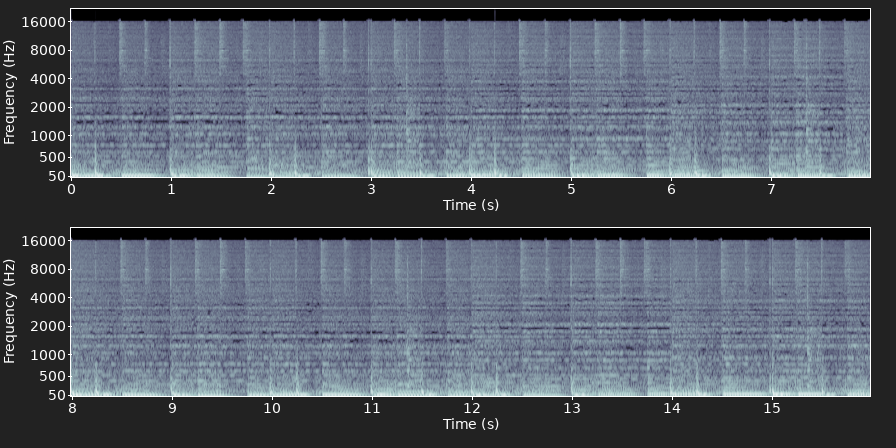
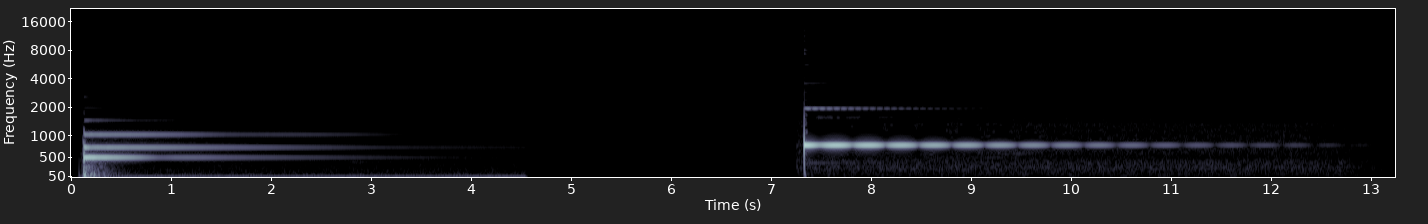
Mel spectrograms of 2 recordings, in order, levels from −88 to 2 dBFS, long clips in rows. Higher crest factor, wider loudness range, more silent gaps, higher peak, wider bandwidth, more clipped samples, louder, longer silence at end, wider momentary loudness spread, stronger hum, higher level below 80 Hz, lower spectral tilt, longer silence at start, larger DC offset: second, 14 dB vs 22 dB; second, 1 LU vs 20 LU; second, none vs 4.57-7.24 s; first, 0 dBFS vs -16 dBFS; first, 17.5 kHz vs 2.1 kHz; neither; first, -16 LUFS vs -32 LUFS; second, 0 s vs 2.55 s; second, 3 LU vs 24 LU; neither; first, -16 dBFS vs -60 dBFS; first, -3.5 dB/octave vs -1 dB/octave; about the same, 0 s vs 0.1 s; neither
